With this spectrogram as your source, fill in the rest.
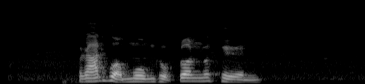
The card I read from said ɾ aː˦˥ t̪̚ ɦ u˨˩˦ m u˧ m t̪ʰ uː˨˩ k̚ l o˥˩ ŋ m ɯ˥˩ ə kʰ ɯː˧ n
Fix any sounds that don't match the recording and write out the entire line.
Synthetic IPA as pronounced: ɾ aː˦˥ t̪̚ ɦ u˨˩˦ m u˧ m t̪ʰ uː˨˩ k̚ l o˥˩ n m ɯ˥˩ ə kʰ ɯː˧ n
